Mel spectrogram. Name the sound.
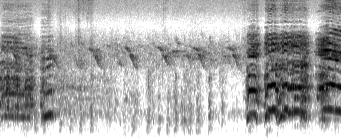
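rooster crowing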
